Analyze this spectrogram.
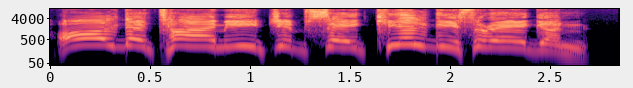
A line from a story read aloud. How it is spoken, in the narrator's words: he shouted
